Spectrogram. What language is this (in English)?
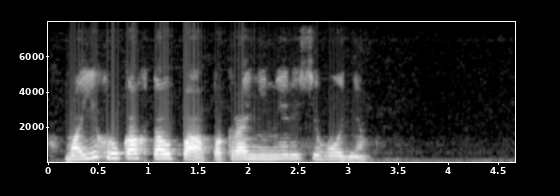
Russian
